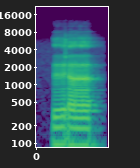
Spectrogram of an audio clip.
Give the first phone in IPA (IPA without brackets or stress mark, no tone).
ɨ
